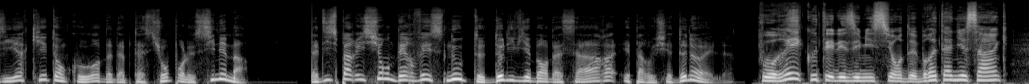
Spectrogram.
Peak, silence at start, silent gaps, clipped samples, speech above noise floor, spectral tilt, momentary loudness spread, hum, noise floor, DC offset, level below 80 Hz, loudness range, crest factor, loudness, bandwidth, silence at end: 0 dBFS; 0 s; none; under 0.1%; 46 dB; -5.5 dB/octave; 9 LU; none; -62 dBFS; under 0.1%; -42 dBFS; 5 LU; 16 dB; -17 LUFS; over 20 kHz; 0 s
